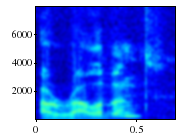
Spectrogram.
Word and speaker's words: Ahrelevant: no um i am irrelevant all right um the actual word irrelevant was taken and i like it so it's pronounced exactly like the word irrelevant like somebody is a nobody and yeah i'm a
